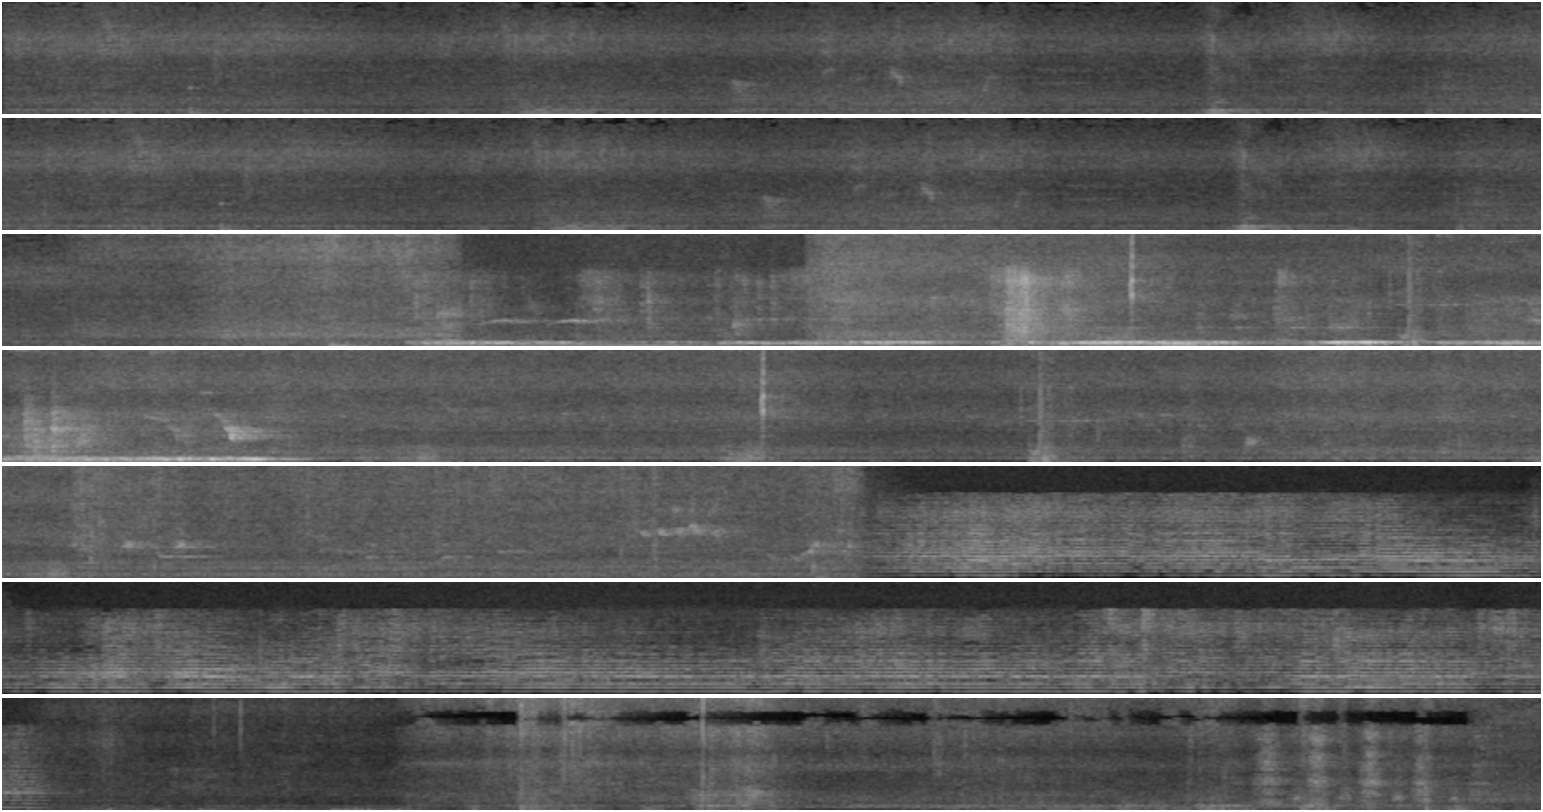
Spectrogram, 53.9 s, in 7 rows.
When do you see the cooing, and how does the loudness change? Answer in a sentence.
The cooing can be heard from 17.4 to 24.4 s, getting louder.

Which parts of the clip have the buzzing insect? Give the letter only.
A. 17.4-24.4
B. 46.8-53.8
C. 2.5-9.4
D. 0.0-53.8
D.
